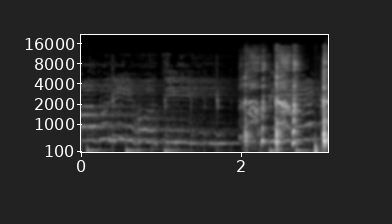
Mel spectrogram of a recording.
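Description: Soft background music gives way to a short run of harsh, acted coughs from an adult woman.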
